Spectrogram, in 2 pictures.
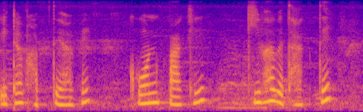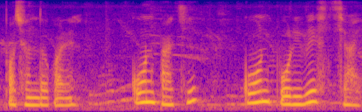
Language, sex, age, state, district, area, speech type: Bengali, female, 18-30, West Bengal, Birbhum, urban, spontaneous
